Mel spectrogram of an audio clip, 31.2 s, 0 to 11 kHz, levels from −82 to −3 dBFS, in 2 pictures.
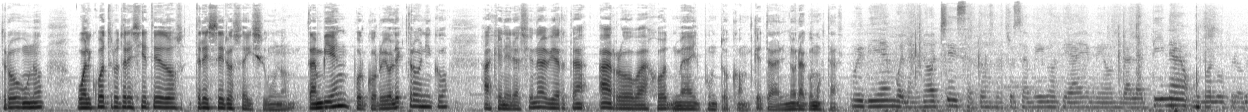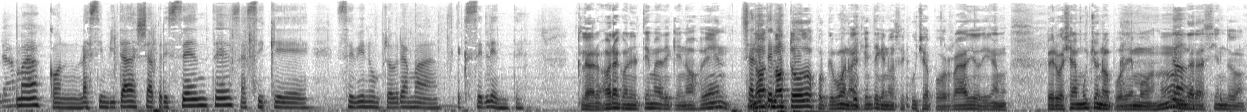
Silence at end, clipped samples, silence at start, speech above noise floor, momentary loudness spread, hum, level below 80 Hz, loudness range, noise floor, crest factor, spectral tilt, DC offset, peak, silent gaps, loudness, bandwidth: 0 s; under 0.1%; 0 s; 23 dB; 17 LU; none; -34 dBFS; 11 LU; -39 dBFS; 16 dB; -7 dB/octave; under 0.1%; -2 dBFS; none; -17 LUFS; 11 kHz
